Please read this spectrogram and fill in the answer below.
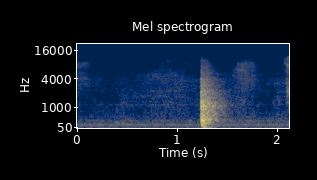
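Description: A small red plastic footed bowl set down on the countertop: one sharp knock a little over a second in.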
